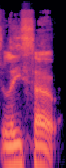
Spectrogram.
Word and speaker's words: Leasa: And it's just, if you're looking for Leasa, it's Leasa, Leasa, because she's that kind of person. Just 2 extra syllables.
